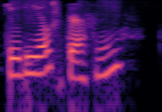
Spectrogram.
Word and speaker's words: Studio Steffanie: And so again, my name is Studio Steffanie, and my name is spelled S-T-U-D-I-O-S-T-E-F-F-A-N-I-E.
